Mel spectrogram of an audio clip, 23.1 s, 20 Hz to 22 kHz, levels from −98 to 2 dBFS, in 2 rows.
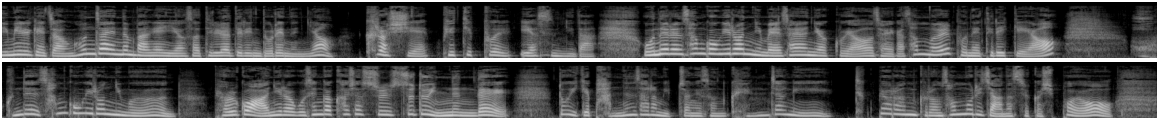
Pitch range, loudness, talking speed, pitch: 190-280 Hz, -25 LUFS, 280 characters per minute, 225 Hz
